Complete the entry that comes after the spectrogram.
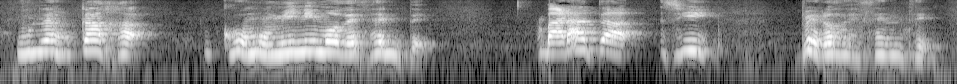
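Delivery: slow, deliberate, dignified words; slow insistence. Acted. Old mother asking for a decent coffin for her son, slowly. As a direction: lay out each word with pride.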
